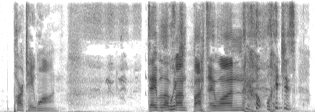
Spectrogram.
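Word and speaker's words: Park Tae-hwan: It's Park, P-A-R-K. Right. T-A-E H-W-A-N. It is pronounced Partey Wan.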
